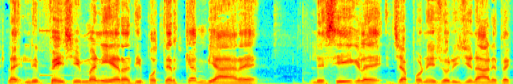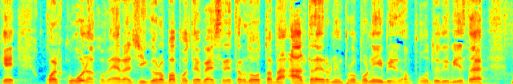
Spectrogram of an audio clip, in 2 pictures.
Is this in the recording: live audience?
no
